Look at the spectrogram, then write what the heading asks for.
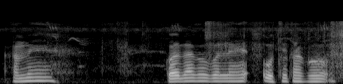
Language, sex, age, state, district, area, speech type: Odia, male, 30-45, Odisha, Koraput, urban, spontaneous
